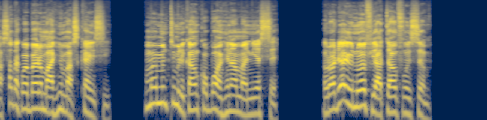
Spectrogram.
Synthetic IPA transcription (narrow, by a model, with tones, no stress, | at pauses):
nã˨sa˦da˨kbɛ˦bɛ˦ɾɪ˦mã˨ɦi˦ma˨skʰã˦˨n˨sḭ˨ | ɔ˦mã˦mĩ˦n˦tũ˦m˦˨di˨kʰã˦ŋ̩˦kʰɔ˦bɔ˦˨ɦɪ̃˦nã˦mã˨nɪ̃˦ɛ˦sɛ˨ | ɛ˨wa˨dɪ˦ɛ˦jɪ˨nʊ̃˦æ˦fi˨a˨tʰã˦m˦fʊ̃˦n̩˦sɛ̃˦˨m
